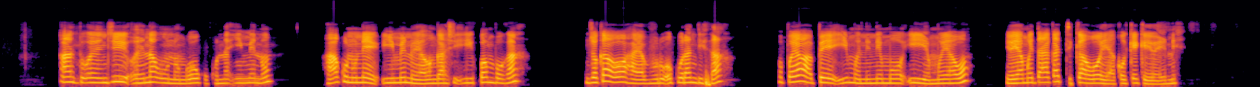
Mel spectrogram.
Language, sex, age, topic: Oshiwambo, female, 25-35, agriculture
